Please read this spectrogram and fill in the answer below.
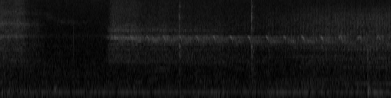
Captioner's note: birds chirping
